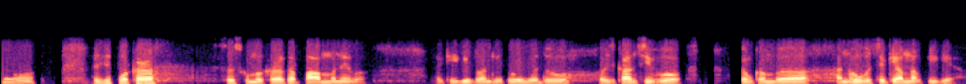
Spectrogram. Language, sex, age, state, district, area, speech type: Manipuri, male, 30-45, Manipur, Kakching, rural, conversation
